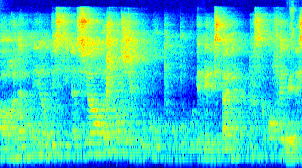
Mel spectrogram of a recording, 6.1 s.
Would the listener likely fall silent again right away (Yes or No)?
Yes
